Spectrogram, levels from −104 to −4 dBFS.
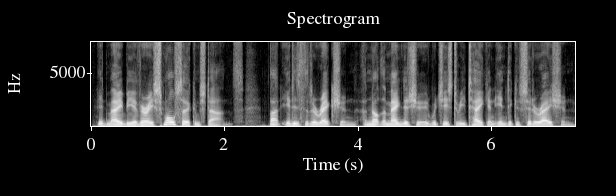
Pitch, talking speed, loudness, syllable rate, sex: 125 Hz, 190 wpm, -18 LUFS, 5.8 syllables/s, male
